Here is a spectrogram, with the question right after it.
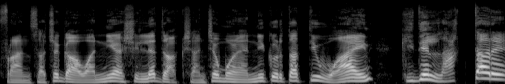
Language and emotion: Goan Konkani, happy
